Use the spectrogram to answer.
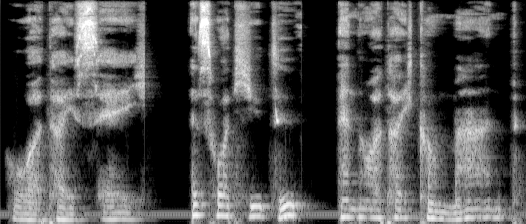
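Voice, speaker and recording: A hypnotist delivering a scripted ASMR induction in a soft, soothing yet commanding way, with deliberate phrasing and breathy moments. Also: sits low. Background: soft plucked string music.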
